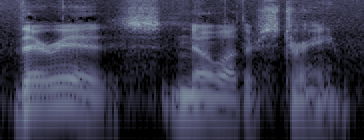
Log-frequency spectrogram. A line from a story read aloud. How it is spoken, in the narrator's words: said the lion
